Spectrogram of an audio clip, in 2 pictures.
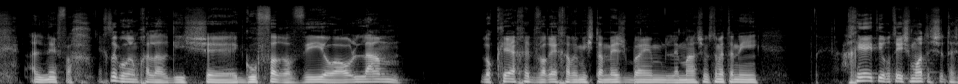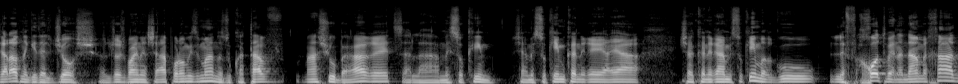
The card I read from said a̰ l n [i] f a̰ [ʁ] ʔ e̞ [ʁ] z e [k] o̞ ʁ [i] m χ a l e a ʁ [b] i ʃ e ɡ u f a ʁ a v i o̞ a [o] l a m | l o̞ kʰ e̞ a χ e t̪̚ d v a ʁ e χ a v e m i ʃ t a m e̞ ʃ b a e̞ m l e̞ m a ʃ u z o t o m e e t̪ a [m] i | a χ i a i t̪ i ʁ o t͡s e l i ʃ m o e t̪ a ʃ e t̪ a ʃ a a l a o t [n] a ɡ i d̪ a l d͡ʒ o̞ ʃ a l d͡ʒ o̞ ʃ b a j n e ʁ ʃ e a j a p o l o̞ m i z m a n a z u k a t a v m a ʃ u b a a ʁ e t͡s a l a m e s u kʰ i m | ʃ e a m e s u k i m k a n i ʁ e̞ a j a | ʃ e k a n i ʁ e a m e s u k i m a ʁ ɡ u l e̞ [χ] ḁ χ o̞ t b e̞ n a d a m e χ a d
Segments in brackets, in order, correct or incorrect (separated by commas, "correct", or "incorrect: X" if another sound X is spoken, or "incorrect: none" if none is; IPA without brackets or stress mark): incorrect: e, incorrect: χ, incorrect: χ, incorrect: ɡ, incorrect: e, incorrect: ɡ, correct, incorrect: n, correct, incorrect: f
